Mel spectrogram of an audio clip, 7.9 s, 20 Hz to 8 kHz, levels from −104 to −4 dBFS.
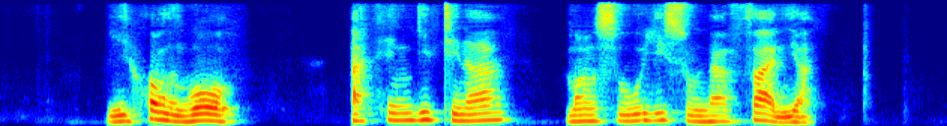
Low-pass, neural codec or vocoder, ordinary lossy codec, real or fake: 7.2 kHz; codec, 16 kHz, 1.1 kbps, Voila-Tokenizer; Opus, 64 kbps; fake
